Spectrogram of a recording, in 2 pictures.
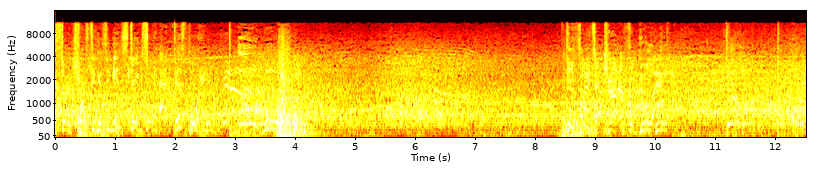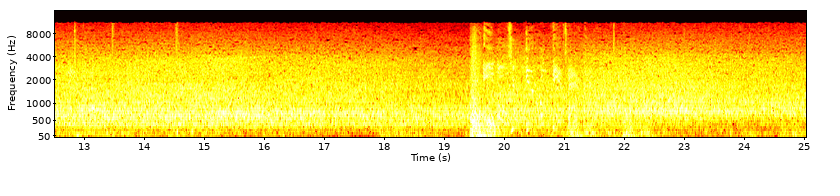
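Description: A large crowd cheers and roars throughout in a big arena.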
